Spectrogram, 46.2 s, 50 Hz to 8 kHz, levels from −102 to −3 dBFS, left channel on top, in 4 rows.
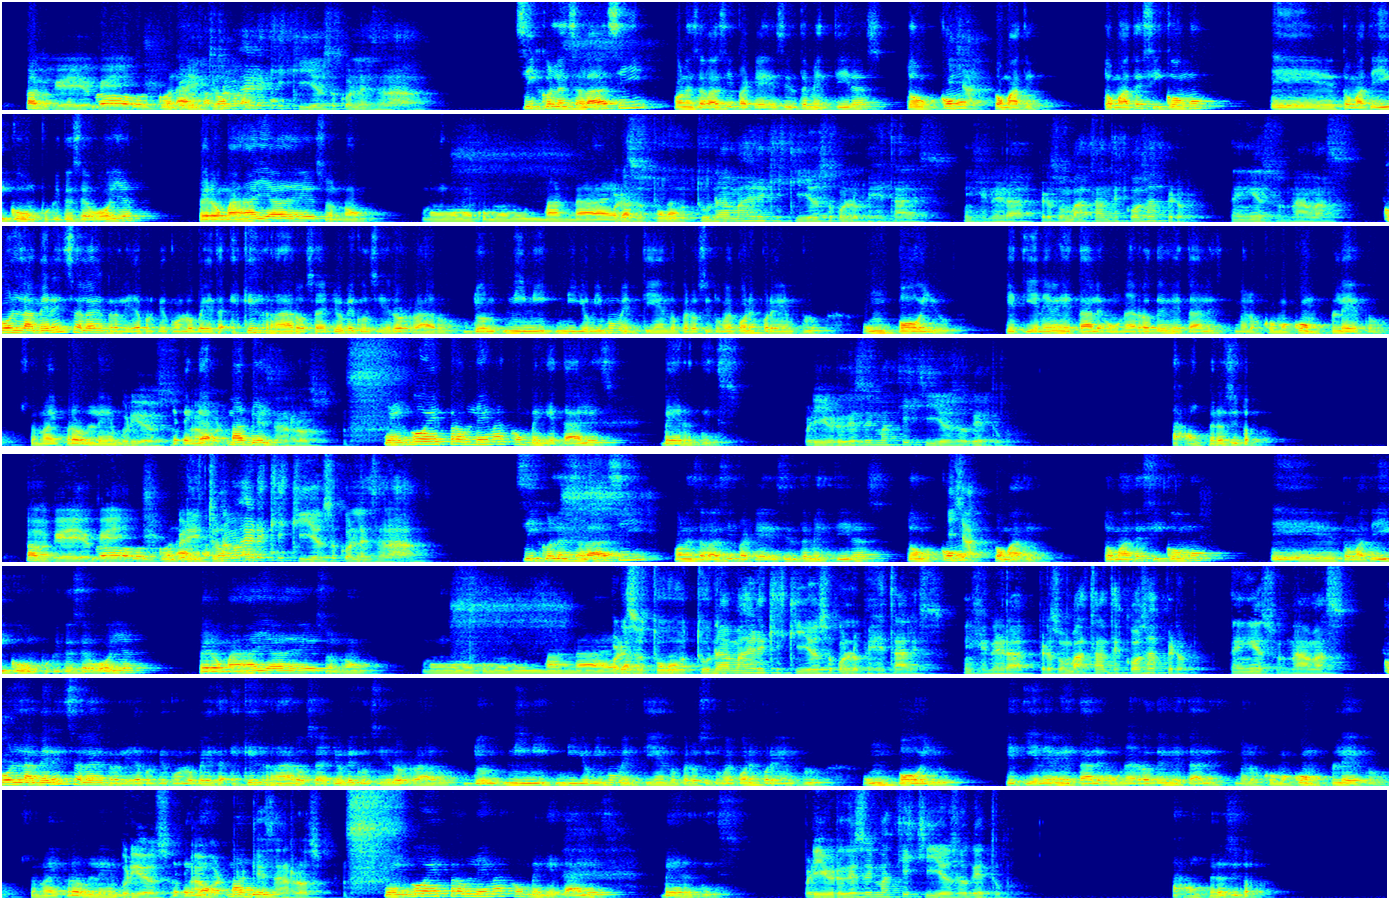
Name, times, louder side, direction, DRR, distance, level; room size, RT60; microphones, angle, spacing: voice 1, 0.2-1.1 1.5-3.5 4.7-4.8 7.9-8.1 15.3-16.1 16.6-21.5 21.8-22.7 35.7-36.5 36.8-38.0 41.4-43.0, right 3 dB, 85° right, 3.1 m, -41 dB
voice 2, 0.8-2.1 4.3-7.3 7.6-8.6 9.2-10.1 10.6-12.7 13.2-14.6 15.1-17.2 23.1-29.9 30.3-31.0 31.5-34.6 34.9-35.7 36.2-36.9 37.9-39.7 40.2-40.6 44.4-45.1, left 2 dB, 50° left, 2.2 m, -31 dB
16.0 x 15.5 x 5.3 m
head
